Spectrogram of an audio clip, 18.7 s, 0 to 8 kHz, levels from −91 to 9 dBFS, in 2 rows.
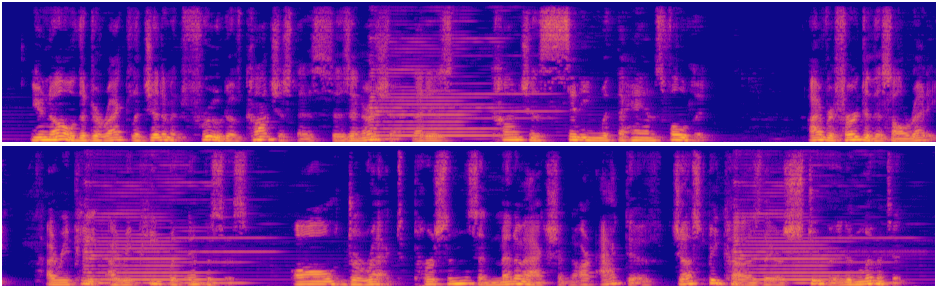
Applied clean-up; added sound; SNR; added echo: classical method WPE with log-MMSE.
